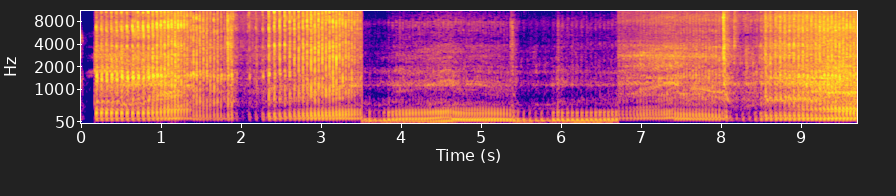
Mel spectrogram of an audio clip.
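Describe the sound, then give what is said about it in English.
A loud, buzzing dirt bike engine rattles at high revs while riding, then abruptly drops in pitch and roars back twice as gears are shifted without the clutch, with a big gear shift clunk at each change. No one speaks. “And what I mean by that is when you're shifting, it takes a little bit more effort, but when you shift, you hear and feel a big clunk.”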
